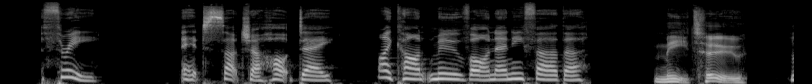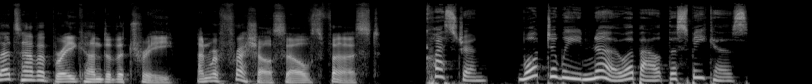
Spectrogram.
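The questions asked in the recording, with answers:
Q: What do we know about the speakers?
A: They are tired from the heat and will rest under a tree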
